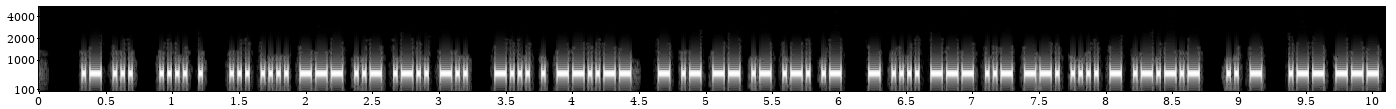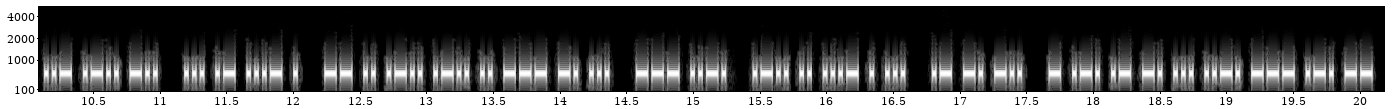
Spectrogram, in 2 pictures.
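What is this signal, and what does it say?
Morse code, heard as a keyed tone, about 40 wpm, 600 Hz. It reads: AS HE SHOULD BE, TAMARA THOUGHT. IT WOULD SAVE MILLIONS OF LIVES AND TRANSFORM
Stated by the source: Morse code at 40 wpm, practice text, CW med Gnister.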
